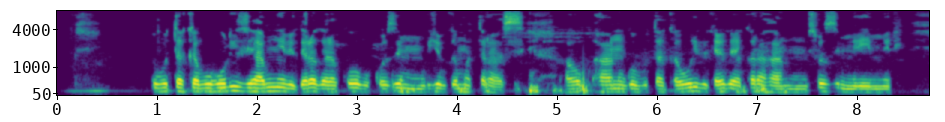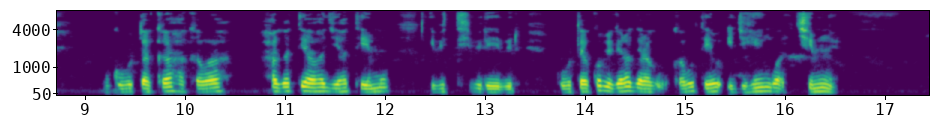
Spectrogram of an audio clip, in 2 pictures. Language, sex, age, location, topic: Kinyarwanda, male, 18-24, Nyagatare, agriculture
